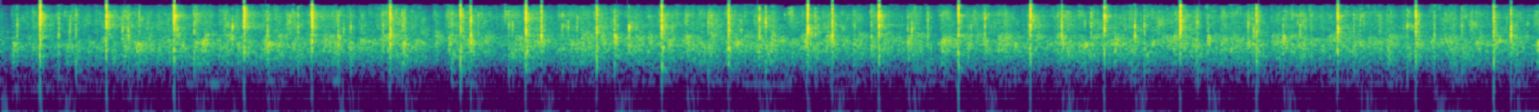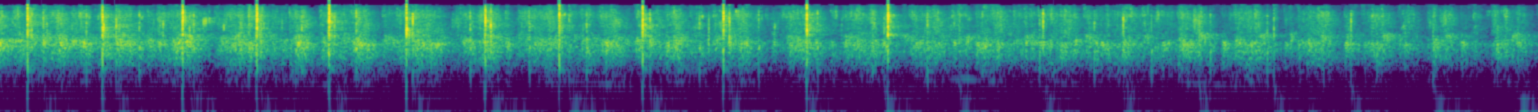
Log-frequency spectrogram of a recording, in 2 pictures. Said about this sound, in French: Je demanderai à Rémi de se lever pour que nous puissions l'applaudir pour cette reconnaissance bien méritée.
